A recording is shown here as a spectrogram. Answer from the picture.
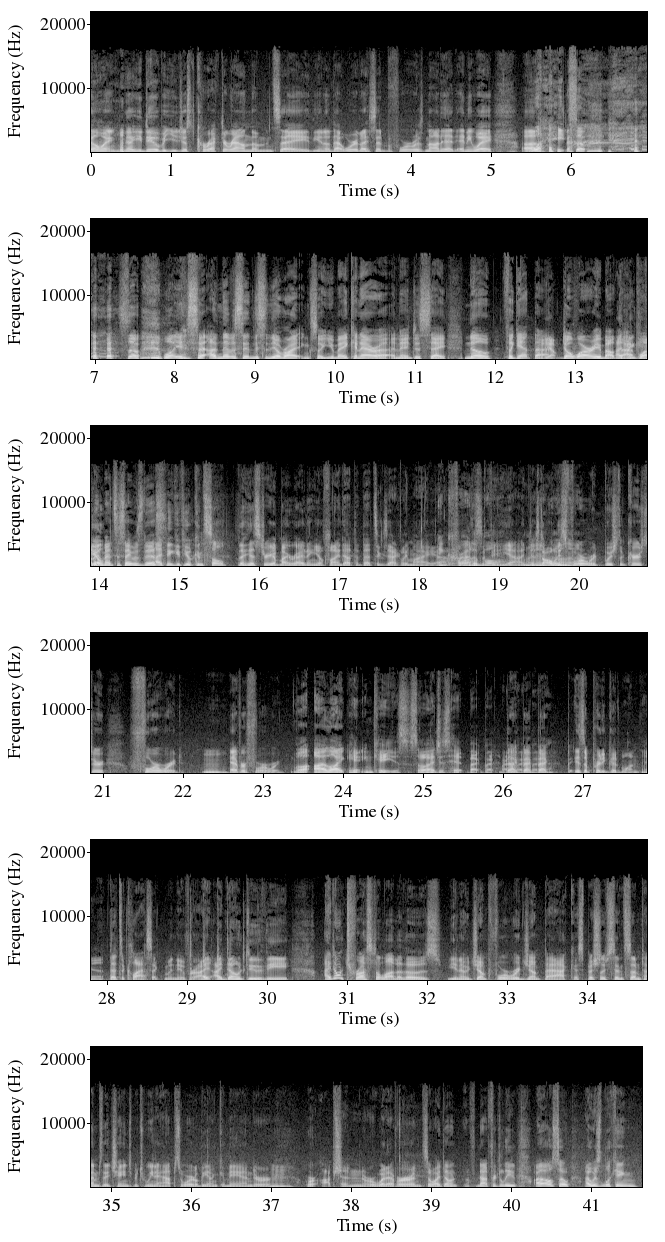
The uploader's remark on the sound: An episode recorded live in the California sun. The breeze is blowing.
